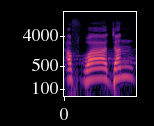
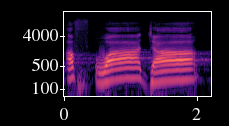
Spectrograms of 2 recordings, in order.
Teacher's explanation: الف سے بدل کر یعنی افواجن کہہ کر سانس آواز نہیں توڑیں گے بلکہ وقف کرتے ہوئے الف سے بدلیں گے یعنی ایک حرکت پڑھیں گے، زبر پڑھیں گے افواجا. یہ طریقہ ہے وقف کا.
